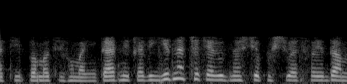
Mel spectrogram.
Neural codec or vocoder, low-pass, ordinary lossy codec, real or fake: none; 3.6 kHz; Opus, 16 kbps; real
